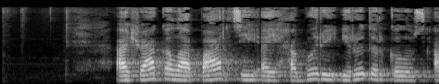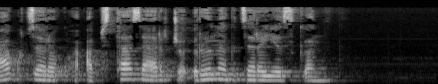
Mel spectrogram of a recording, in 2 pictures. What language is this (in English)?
Abkhazian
